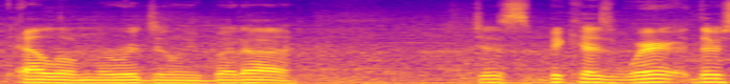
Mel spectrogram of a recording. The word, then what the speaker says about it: Ellum: Well, no, but the story is that people couldn't pronounce Elm up far this way, up deep Elm Street. They would call it Ellum. So they called it Deep Ellum.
